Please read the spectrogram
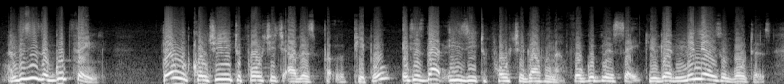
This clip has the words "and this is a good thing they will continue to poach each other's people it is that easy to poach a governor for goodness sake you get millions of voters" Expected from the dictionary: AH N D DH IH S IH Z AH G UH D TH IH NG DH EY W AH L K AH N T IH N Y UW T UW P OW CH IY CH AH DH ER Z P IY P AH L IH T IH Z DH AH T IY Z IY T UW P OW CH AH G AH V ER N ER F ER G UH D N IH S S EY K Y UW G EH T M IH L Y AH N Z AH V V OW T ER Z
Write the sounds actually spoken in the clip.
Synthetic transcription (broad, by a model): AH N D DH IH S IH Z AH G UH D TH IH NG DH EY W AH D K AH N T IH N Y UW T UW P OW CH IY CH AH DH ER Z P IY P AH L IH T IH Z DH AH T IY Z IY T UW P OW CH AH G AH V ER N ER F ER G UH D N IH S S EY K Y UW G EH T M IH L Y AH N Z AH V V OW T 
